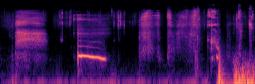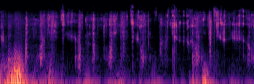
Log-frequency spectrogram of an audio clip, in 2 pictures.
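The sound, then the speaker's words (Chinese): Crispy food is bitten and chewed, with many sharp, loud crunches and chewing sounds in an irregular rhythm. “啊，咬下去爽爽的。还好刚才是咬了一口，没有咬完，接下来还能再吃两口呢”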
